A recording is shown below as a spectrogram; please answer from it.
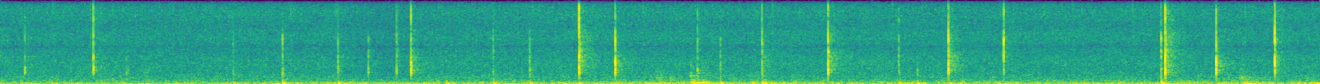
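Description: Fingernails tap a clear plastic micellar water bottle filled with liquid, giving about twenty quiet, irregular clicks. Each tap is a sharp, bright tick that dies almost at once, over a soft low rumble.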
